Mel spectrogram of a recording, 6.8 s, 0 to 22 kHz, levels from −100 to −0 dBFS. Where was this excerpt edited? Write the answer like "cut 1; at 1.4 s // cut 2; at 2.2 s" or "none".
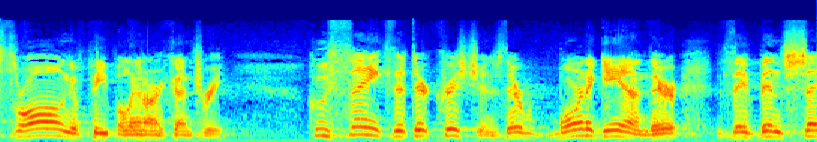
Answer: none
